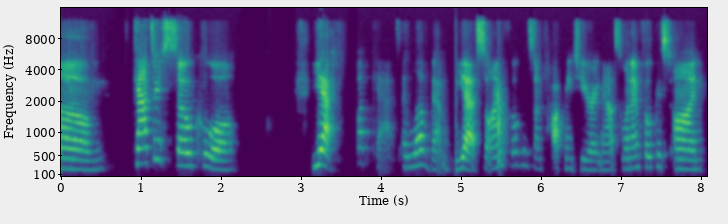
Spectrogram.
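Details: Vocal tics of Tourette syndrome in an adult woman: random phrase tics, sometimes with coprolalia, worsened by stress and by talking about tics.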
